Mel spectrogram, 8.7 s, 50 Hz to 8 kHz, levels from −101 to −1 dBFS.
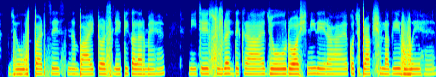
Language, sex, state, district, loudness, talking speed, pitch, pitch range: Hindi, female, Bihar, Jamui, -28 LUFS, 170 wpm, 190 Hz, 185-195 Hz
